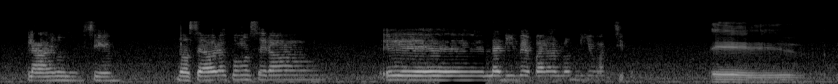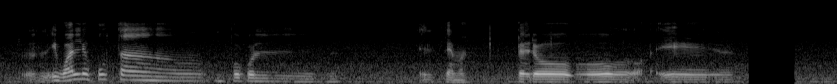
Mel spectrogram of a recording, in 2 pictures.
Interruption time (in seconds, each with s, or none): none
